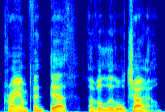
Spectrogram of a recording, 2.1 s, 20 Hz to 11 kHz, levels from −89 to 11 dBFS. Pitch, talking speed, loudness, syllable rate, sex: 130 Hz, 175 wpm, -18 LUFS, 4.4 syllables/s, male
